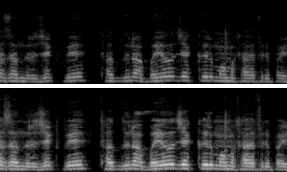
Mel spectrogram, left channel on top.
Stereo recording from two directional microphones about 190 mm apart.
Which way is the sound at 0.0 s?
15° right (ahead or behind).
